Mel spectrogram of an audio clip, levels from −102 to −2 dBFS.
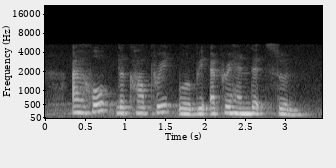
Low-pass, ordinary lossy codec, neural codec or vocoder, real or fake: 5.4 kHz; none; none; real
